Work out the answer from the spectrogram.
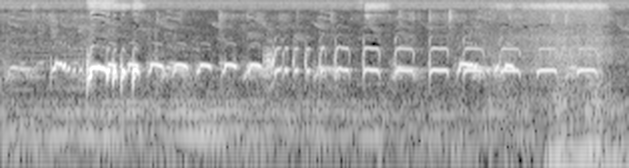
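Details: Loud local zebra dove song used to attract other doves: a steady chain of short level coo notes, one louder stuttering burst early, and a low rumble at the very end.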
